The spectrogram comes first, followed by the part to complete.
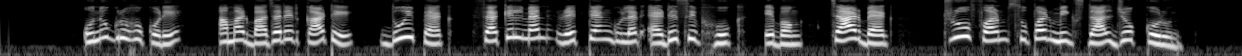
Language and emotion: Bengali, neutral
